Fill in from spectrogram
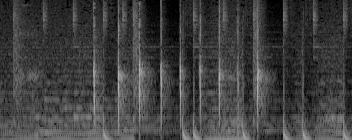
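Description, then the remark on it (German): One person claps hands about a dozen times in a quick, slightly uneven burst. The sharp, crisp slaps stand alone with no talking over them. “Ich habe gerade geklatscht.”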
